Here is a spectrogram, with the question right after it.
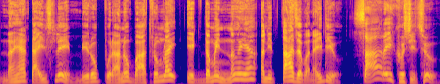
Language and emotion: Nepali, happy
